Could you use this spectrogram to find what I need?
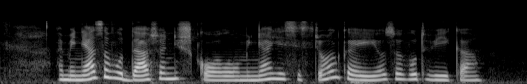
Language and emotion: Russian, neutral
